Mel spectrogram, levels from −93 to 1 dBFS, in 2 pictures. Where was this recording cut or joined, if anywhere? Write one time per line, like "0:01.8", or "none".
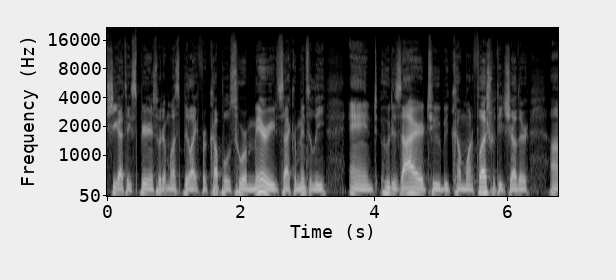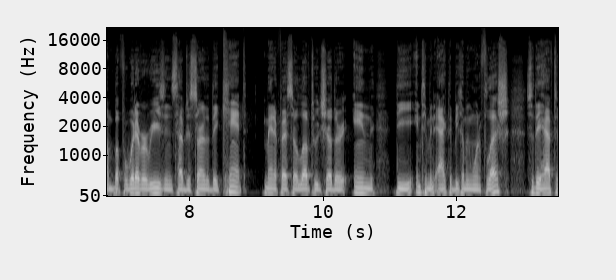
none

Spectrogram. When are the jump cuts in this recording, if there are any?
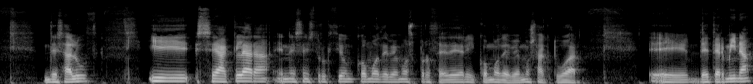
none

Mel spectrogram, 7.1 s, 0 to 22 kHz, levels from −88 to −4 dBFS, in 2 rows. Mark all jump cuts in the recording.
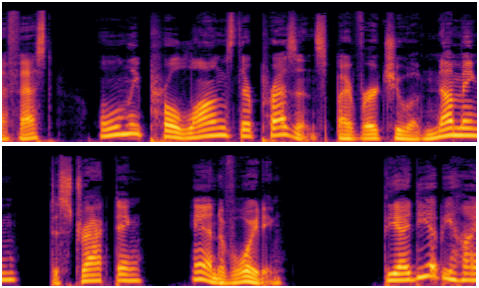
none

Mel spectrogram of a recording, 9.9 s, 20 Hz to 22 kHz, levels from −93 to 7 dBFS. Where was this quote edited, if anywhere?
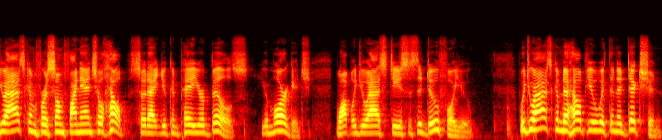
0:04.9
0:07.7

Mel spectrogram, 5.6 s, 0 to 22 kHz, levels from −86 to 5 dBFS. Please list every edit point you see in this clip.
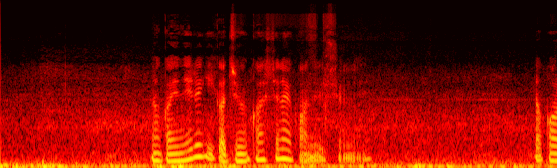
none

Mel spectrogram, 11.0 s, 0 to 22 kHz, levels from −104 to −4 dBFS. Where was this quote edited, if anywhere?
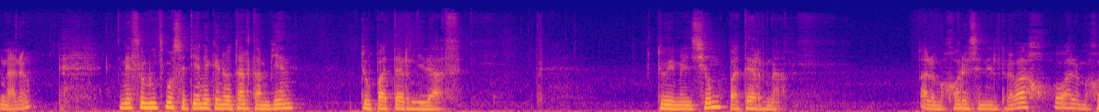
0:01.1
0:09.1

